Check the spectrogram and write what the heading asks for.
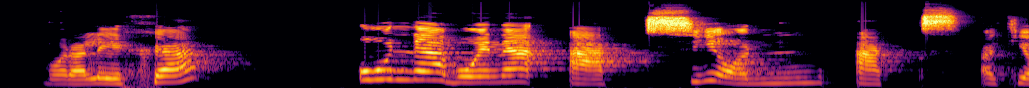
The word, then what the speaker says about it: acción: Una buena acción. Aqui, ó. CC em espanhol normalmente é x.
